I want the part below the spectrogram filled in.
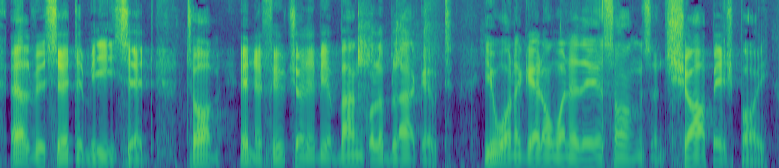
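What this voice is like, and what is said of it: Welsh-accented impression of a singer. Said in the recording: “imagine how bad the songs would sound in a Welsh accent ... That's a bit Tom Jones covering that.”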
